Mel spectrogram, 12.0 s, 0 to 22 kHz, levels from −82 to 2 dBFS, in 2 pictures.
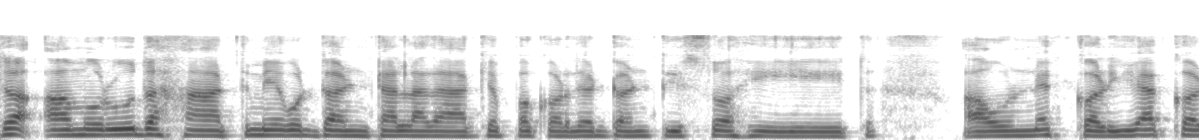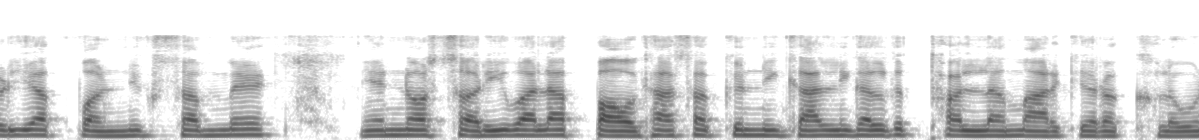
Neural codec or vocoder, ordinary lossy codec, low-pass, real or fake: codec, 16 kHz, 4.8 kbps, FACodec; none; none; fake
